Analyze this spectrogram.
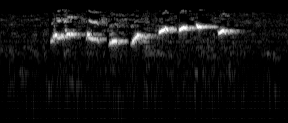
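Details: Orange-headed thrush singing in the morning, a varied run of clear whistled phrases that climbs from low to higher notes over about two seconds, with no other sounds.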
